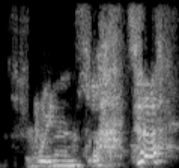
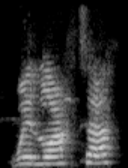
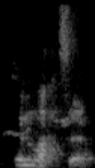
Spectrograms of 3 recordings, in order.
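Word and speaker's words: Whinlatter: Winslather. Is that it? You're there-ish, yeah. How do you say it? Winlatter. Winlatter. What we did, went for like 3 hours there, and then we went for a swim.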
